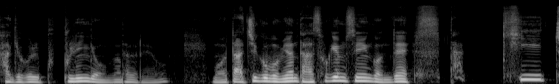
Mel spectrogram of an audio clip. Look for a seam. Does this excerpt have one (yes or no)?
yes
